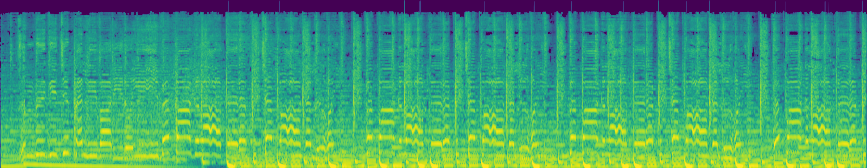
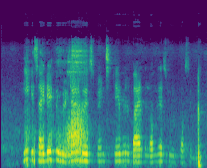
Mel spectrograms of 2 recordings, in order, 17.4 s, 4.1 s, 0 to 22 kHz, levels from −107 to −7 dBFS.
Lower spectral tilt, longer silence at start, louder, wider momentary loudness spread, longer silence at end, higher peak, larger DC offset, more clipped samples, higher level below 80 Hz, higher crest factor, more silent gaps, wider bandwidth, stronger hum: about the same, -5 dB/octave vs -6 dB/octave; second, 0 s vs 0.45 s; first, -12 LUFS vs -16 LUFS; second, 4 LU vs 18 LU; about the same, 0 s vs 0.1 s; about the same, 0 dBFS vs -2 dBFS; neither; neither; first, -14 dBFS vs -42 dBFS; second, 10 dB vs 16 dB; neither; first, 16.5 kHz vs 8.4 kHz; neither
